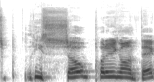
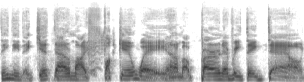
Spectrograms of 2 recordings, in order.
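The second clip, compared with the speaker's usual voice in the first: imitating a gruff Chicago tough guy, much lower; deep Chicago accent; 9 semitones lower than usual. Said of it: "he would have a deep Chicago accent".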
